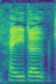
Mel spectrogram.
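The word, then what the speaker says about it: Hadoke: Rhymes with joke. Haydoke. That's how I remember it.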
